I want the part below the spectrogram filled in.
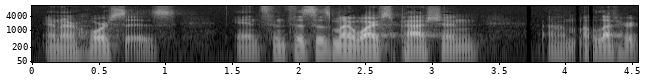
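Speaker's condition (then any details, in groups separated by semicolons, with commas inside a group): No condition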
